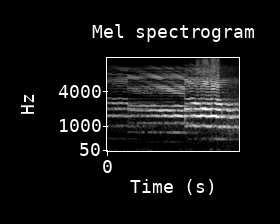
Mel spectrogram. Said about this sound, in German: Lass uns keine Zeit verlieren. Wir gehen los. In Windeseile steigen sie in den Krankenwagen und fahren los.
